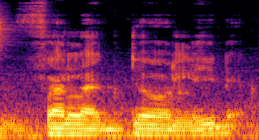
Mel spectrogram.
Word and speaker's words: Valladolid: valladolid here in spain is it valentine because maybe i'm wrong it's valador yes because sometimes you may pronounce and someone will be like i've never heard of that city it's it's valladolid we're doing a job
